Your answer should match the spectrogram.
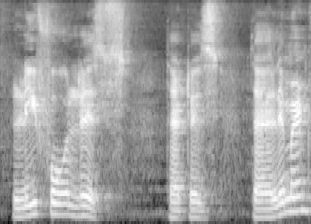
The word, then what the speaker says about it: LIFO: are sometimes called as last in first out pronounced as lifo lists that is the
